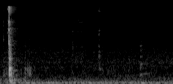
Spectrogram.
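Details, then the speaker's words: Triumph Stag indicator flasher after a resonator was fitted on the old horn bracket to make it louder: light, evenly spaced clicks about every third of a second, now clearly audible; fix successful. "oh yeah we do yeah that's much better can actually hear it now"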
